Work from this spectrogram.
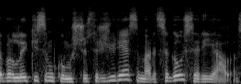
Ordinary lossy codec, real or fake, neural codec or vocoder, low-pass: Opus, 24 kbps; real; none; 14.4 kHz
